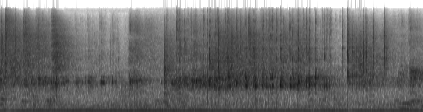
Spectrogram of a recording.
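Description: Dice rattled in a clear plastic dice cup and thrown onto a wooden backgammon board, clattering on the wood with a sharp click near the end.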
